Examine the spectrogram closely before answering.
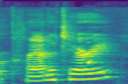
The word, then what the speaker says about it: planetary: So for planetary, we have stress on the first syllable plan. Letter A says the A sound. So we have the A like in black cat.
